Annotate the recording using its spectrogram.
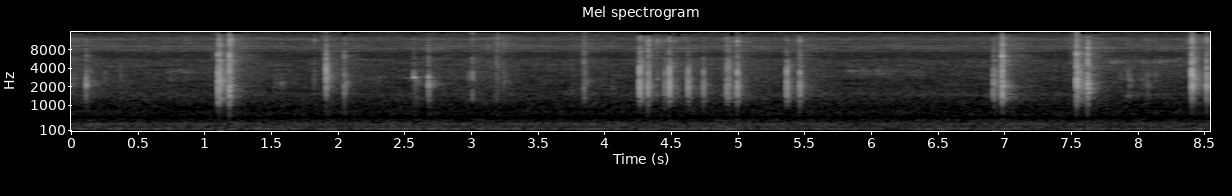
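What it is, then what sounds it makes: Plastic mechanical keyboard. Fingertips type on a white mechanical keyboard with plastic keycaps, producing short, bright tapping clicks in irregular bursts. Each tap dies away almost at once over a steady low hum in the background.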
